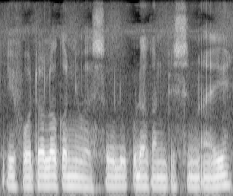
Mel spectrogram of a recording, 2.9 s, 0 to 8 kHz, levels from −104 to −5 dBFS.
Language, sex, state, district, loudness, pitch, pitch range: Telugu, male, Andhra Pradesh, Sri Satya Sai, -16 LUFS, 100 Hz, 95-105 Hz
